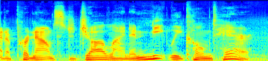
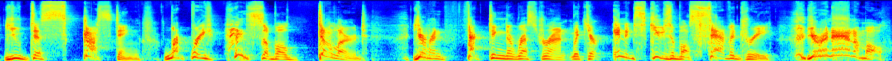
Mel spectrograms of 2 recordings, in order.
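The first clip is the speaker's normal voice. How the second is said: building to a high, loud shout; outraged tirade peaking in a shout; furious rant; 8 semitones higher, 3 dB louder than usual. Acted. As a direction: tear into him with mounting outrage. Narrator rants at the man.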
